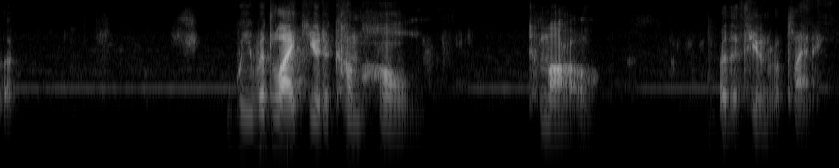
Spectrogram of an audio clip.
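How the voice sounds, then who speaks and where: An actor in a radio drama playing a caring older brother who halts and stutters on the phone. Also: male voice, lowish voice, pushed and bright, highs cut off. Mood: somber. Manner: halting, stuttering.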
